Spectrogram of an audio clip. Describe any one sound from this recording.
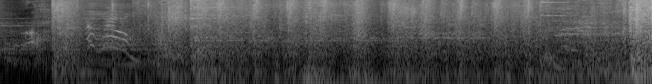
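Game sound effects of spells and hits crackle and whoosh.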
